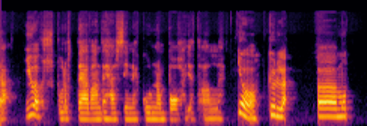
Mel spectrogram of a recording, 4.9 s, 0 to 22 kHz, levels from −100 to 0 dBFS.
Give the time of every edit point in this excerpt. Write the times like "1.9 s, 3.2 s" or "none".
3.0 s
